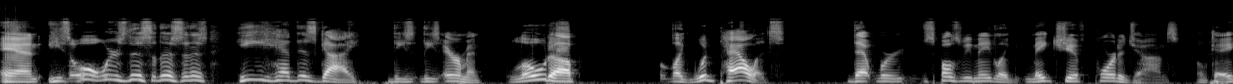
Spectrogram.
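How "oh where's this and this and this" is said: put-on barking voice, fast and high. Retelling how a man barked at a young airman, retelling barked orders. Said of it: "he's barking at this airman".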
